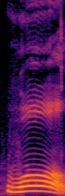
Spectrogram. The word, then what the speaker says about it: we'll: and then we'll see notice the pronunciation I didn't say we'll see with a clear we'll see instead I used this reduced pronunciation and said wool it almost sounds like a short you we'll see we'll see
